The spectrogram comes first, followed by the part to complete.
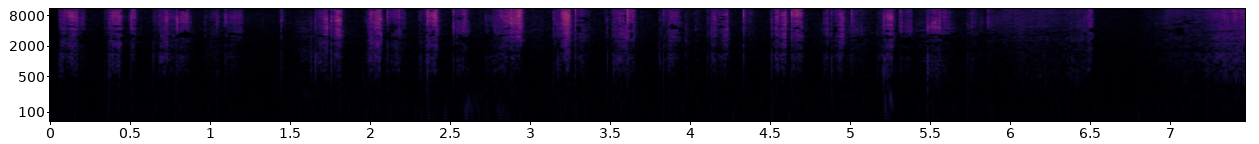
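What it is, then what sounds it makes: Concrete block wall. Fingertips and short nails scratch and tap quickly across the rough, porous surface of large, solid grey concrete cinder blocks in an outdoor wall. The result is a fast, irregular run of dry, bright, hissy scraping bursts with very little low end. It ends in a longer, steady rasp that swells toward the close.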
